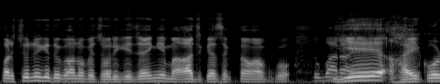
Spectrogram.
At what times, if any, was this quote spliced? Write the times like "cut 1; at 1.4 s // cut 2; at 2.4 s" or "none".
cut 1; at 3.0 s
